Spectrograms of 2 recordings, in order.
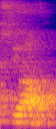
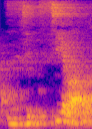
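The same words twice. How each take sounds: First: The first consonant is a heavy emphatic s. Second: The first consonant is a plain light s. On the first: "pakai shod" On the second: "pakai sin"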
